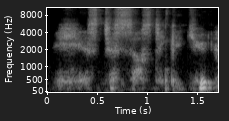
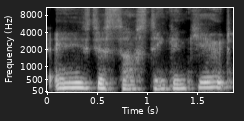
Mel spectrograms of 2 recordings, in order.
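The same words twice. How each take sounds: First: Breathy unvoiced whisper, much softer. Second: Said in the usual way. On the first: Real, not acted. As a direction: hush it like a secret. Gushing over figurine, whispered take.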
